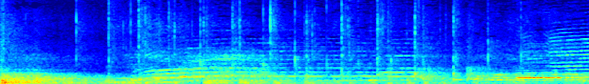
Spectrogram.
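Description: A wrestler's body hitting the ring canvas with a loud thud, followed by a voice shouting over the hall and a string of sharp clicks.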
